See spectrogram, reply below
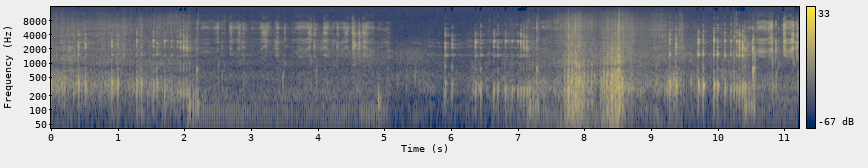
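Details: A Western capercaillie, recorded in Lithuania, gives dry, hollow clicks in loose, irregular runs, with a louder scraping burst near the end.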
